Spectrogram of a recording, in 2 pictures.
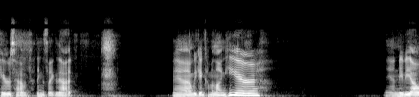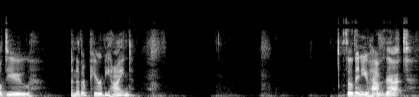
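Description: A woman talks calmly and clearly into a microphone, in short phrases with pauses.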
